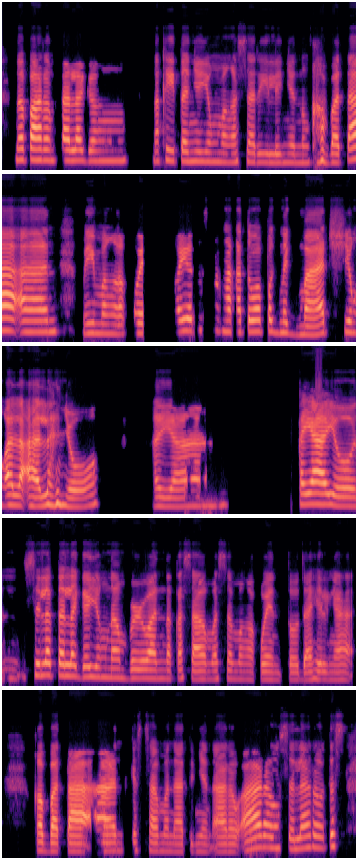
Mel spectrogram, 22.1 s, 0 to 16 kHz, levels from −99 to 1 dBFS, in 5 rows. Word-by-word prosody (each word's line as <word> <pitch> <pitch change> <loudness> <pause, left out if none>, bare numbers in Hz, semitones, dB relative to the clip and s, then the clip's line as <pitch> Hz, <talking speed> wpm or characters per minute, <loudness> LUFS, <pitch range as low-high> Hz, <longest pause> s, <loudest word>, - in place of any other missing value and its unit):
na 240 - 0
parang 235 -2 +6
talagang 225 -1 +1 0.6
nakita 220 -1 -2
niyo 210 -1 -5
yung 200 - -11
mga 195 -1 -5
sarili 190 -2 -6
nyo 185 0 -8
nung 180 0 -12
kabataan, 240 +4 +4 0.3
may 210 +1 -1
mga 205 -2 -3
kwento 215 -1 0 0.3
kayo. 260 +2 +4
Tas 275 0 -20 0.2
nakakatuwa 245 0 +1
'pag 250 -2 -4
nag-match 190 0 +1
yung 225 - -4
alaala 210 0 +4
niyo, 190 +2 -2 0.7
ayan. 190 0 0 1.2
Kaya 235 0 +7
yun, 195 -2 0 0.2
sila 255 +4 0
talaga 240 -3 +1
yung 215 -1 -3
number 195 -1 -2
1 185 -1 +1
na 185 - -5
kasama 175 -1 -3
sa 180 0 -9
mga 170 -2 -10
kwento 160 -1 -6
dahil 165 +1 -5
nga 160 -1 -5 0.4
kabataan. 175 0 +3
Kasama 175 -1 -6
natin 165 0 -7
yan - - -22
araw-araw 205 +10 +2
sa 215 -2 -6
laro. 245 +2 -1
Tas 270 +1 -4
200 Hz, 120 wpm, -23 LUFS, 180-230 Hz, 1.2 s, Kaya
